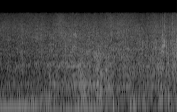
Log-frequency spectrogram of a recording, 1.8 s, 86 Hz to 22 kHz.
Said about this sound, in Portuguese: No município de Floresta, a 450 quilômetros do Recife, as chuvas deixaram comunidades ilhadas. Riachos ficaram cheios Nesta fazenda, o açude transbordou e uma queda d'água se formou.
